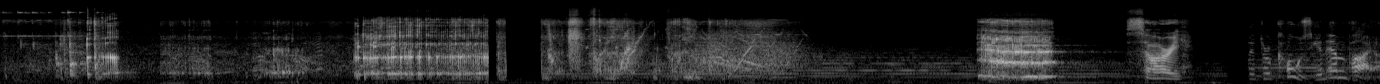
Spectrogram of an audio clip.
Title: Ben 10 Burp Compilation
